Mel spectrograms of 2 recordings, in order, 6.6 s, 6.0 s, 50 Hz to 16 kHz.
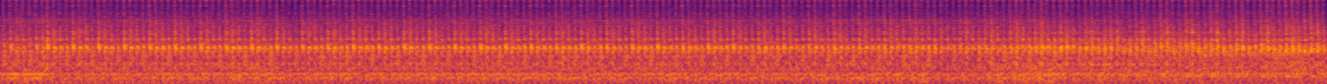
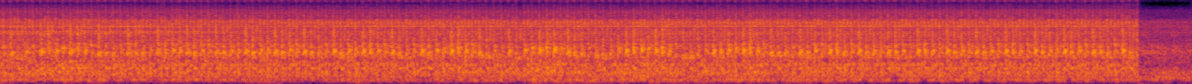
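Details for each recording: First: Alfa Romeo Giulietta 1.6 MultiJet2 diesel after fixing rough idle: even idle with steady light clatter and faint constant whine, no stumbling; normal idle. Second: Alfa Romeo Giulietta 1.6 MultiJet2 diesel, before repair: idle hunts and stumbles irregularly, worse at times with puffs of black smoke; rough idle.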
